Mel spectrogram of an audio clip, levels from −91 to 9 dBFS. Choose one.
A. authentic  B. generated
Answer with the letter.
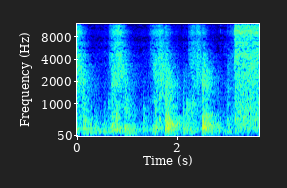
B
